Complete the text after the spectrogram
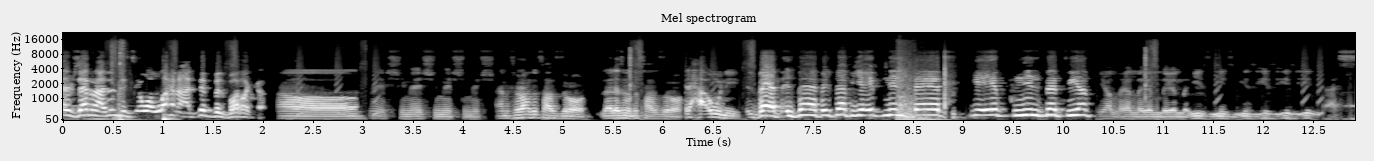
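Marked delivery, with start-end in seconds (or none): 0.0-2.0 high, laughing disbelief; relieved laughing. Real, not acted. Gamer laughing he somehow made it, high relieved. Relieved after surviving the level. 6.2-10.4 very high loud yelling; panicked shout. Real, not acted. Gamer yelling at the door to teammates, high panicked shout.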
